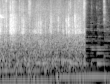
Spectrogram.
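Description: Soaked pumpkin seeds being scooped by hand in a stainless steel bowl and spread on a metal baking pan: a wet rustling and clattering of seeds against metal. Near the end it cuts off suddenly and music takes over.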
